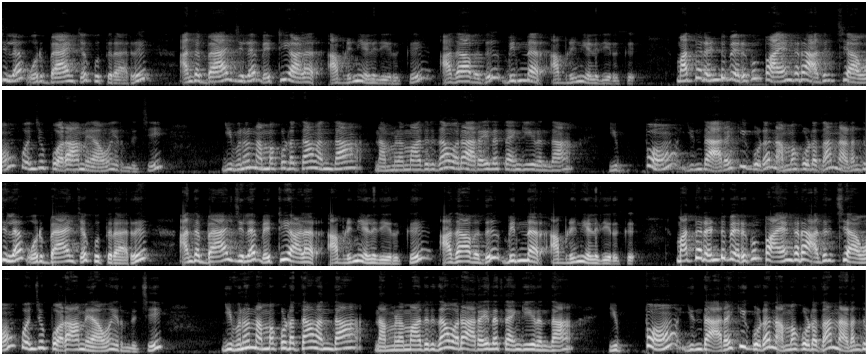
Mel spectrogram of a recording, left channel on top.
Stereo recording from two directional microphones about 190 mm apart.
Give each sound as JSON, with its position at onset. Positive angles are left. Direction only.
{"t": 0.0, "sound": "a woman's voice", "side_deg": -35}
